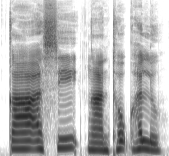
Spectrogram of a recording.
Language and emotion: Manipuri, neutral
